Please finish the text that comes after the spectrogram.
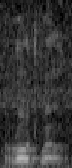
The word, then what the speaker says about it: Rodwell: So back home we have a strong R, like it's Rodwell, like if we were like in Zimbabwe.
